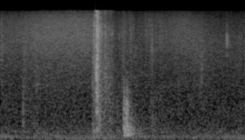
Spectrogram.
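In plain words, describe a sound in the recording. A wicker basket is set down on a floor with a soft rustle.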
